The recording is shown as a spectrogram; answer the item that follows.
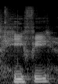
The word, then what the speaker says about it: Heafy: I think it's Heafy is how you pronounce his last name.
